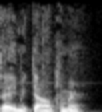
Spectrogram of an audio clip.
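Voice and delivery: mock forceful commanding voice. Retelling how the captain called a new officer over: imitating a forceful captain. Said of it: "he's very forceful".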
